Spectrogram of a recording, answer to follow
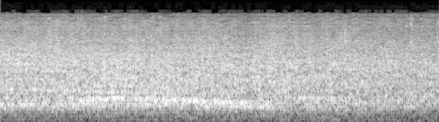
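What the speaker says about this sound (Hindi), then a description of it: "जोरदार ताली कथा करवाने वालों को बजाओ।" An audience at a Hindu religious discourse (katha) in Banda, Uttar Pradesh claps together in a steady, even wash of applause, moderately loud and unbroken, with no voices on top.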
